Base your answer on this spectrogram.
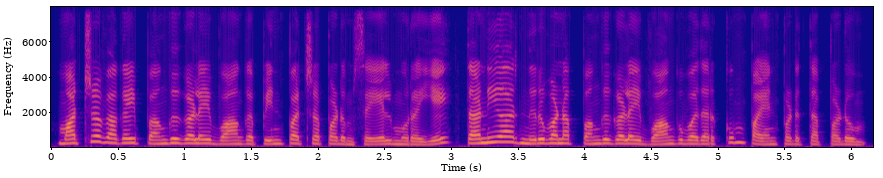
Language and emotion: Tamil, neutral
